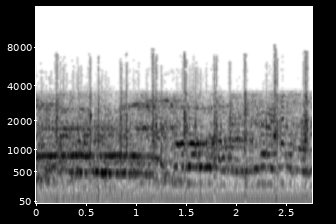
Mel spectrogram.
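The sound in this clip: Arena fans applaud and cheer a National Guard swearing-in held between games, a steady dense roar of crowd noise with scattered sharp claps throughout.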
